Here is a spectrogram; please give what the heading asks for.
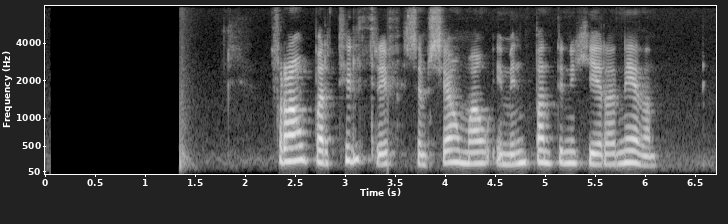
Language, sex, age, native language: Icelandic, female, 40-49, Icelandic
